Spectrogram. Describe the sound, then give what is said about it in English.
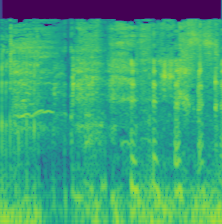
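A voice imitates snoring: a loud, rough, rattling rasp that rolls through a couple of exaggerated throaty breaths over about two seconds. “You pretend to snore?”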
